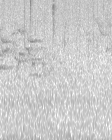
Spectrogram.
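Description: Near silence in a forest: a few faint, high bird chirps near the start and a soft click about a second in.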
